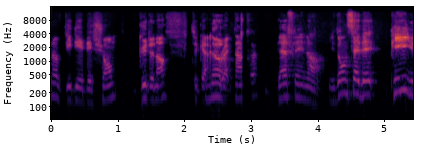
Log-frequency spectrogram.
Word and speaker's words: Deschamps: gabs pronunciation of Didier Deschamps good enough together no you don't say the P you don't say the S at the end you said the P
